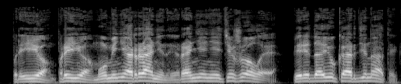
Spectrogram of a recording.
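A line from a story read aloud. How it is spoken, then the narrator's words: Shouting into radio. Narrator (Russian): кричал Виктор Иванович в рацию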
